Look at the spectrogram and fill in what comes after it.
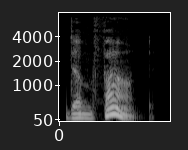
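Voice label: "dumbfound", British English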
